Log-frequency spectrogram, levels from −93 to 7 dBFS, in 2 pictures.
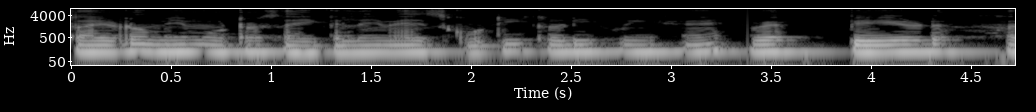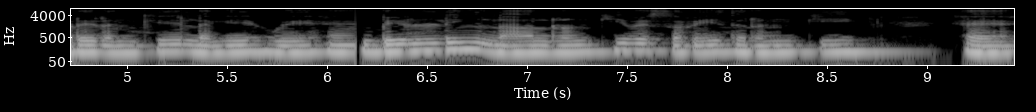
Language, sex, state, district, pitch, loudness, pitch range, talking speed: Hindi, male, Uttar Pradesh, Muzaffarnagar, 125 Hz, -31 LUFS, 120-130 Hz, 160 wpm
